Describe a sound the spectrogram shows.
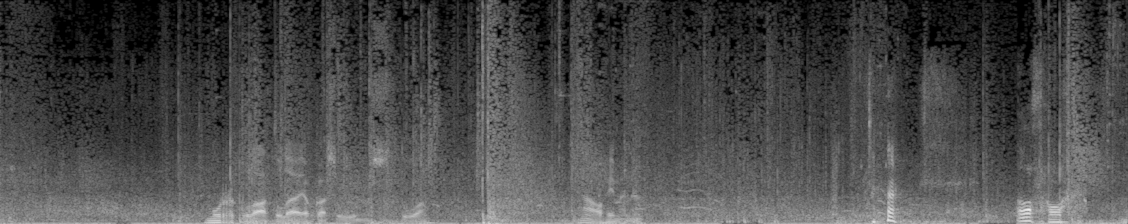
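Rifle shots crack nearby.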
